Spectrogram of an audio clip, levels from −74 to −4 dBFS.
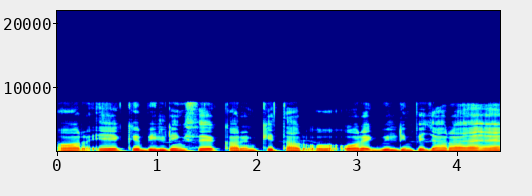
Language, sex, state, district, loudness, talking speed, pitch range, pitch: Hindi, male, Tripura, West Tripura, -15 LUFS, 205 wpm, 110-115 Hz, 115 Hz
